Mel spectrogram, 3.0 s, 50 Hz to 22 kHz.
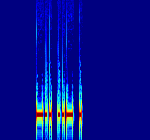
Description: Morse code, heard as a keyed tone, about 28 wpm, 700 Hz. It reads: DUE
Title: Three Letter Words - 28wpm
